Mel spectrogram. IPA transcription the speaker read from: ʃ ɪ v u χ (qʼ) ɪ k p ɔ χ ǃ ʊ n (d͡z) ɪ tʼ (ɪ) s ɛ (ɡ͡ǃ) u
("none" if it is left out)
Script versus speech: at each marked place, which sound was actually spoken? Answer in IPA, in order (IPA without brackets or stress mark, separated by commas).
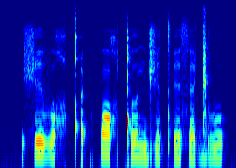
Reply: qʼ, d͡ʒ, ɪ, ɡ͡ǁ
